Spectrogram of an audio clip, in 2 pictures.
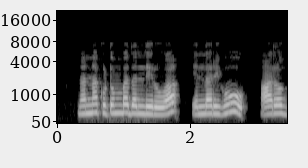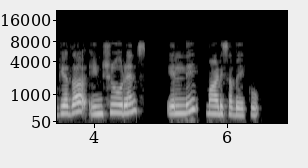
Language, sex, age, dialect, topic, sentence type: Kannada, female, 18-24, Central, banking, question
